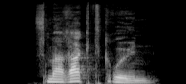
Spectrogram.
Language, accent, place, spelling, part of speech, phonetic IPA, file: German, Germany, Berlin, smaragdgrün, adjective, [smaˈʁaktˌɡʁyːn], De-smaragdgrün.ogg
- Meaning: emerald, emerald green (rich green colour)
